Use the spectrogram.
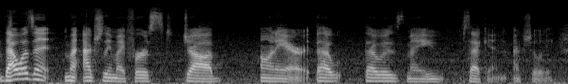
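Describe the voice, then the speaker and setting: A woman with an American accent has a very deep, low pitch and lively intonation. She speaks at a fairly slow pace. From Long Island, New York. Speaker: TV news reporter. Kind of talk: casual chat.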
